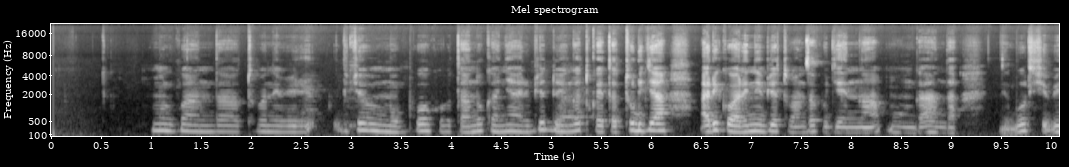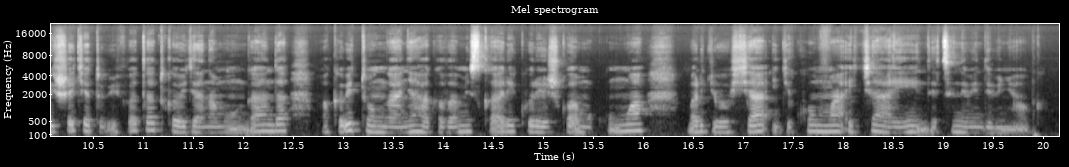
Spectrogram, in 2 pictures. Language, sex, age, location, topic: Kinyarwanda, female, 18-24, Huye, agriculture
